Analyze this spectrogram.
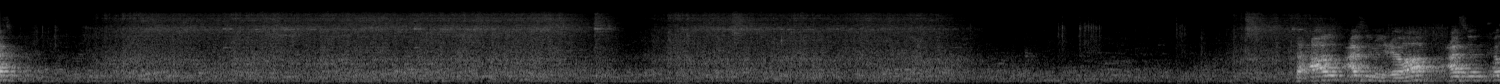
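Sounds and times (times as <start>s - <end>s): steady background hiss: 12.1s - 15.0s.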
